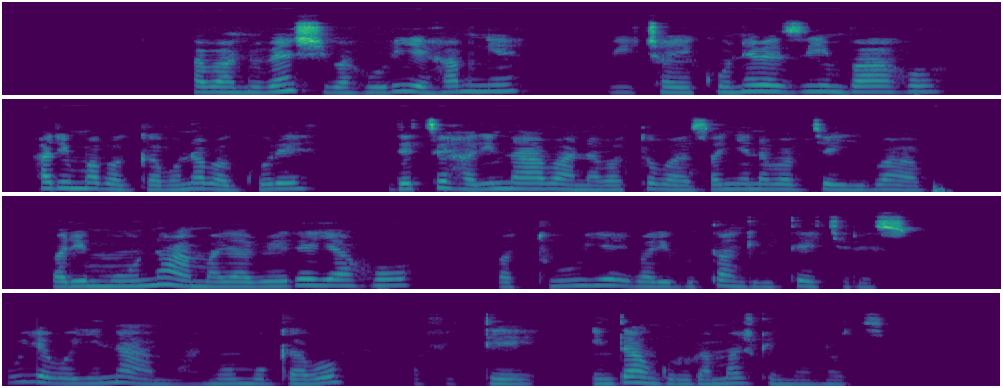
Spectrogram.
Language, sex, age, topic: Kinyarwanda, female, 25-35, education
